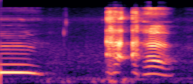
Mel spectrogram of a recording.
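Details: A young child makes a playful pretend cough, two short breathy bursts after a brief voiced sound; imitated cough.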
